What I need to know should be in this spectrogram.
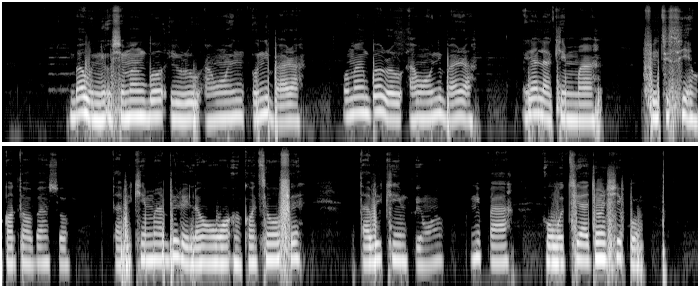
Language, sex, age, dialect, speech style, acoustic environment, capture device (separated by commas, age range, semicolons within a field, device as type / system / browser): Yoruba, male, 25-34, Nigeria - Lagos Yoruba, relaxed, traffic; people talking; music, mobile / Linux / Chrome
